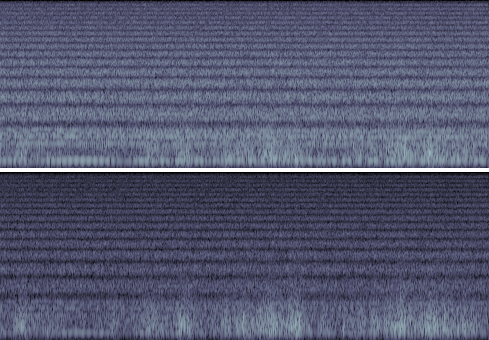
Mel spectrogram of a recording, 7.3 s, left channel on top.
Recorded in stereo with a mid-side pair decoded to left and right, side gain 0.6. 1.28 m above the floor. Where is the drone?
50° left.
